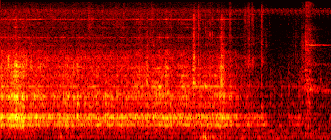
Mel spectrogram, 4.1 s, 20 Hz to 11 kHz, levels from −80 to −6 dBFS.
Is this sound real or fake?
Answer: real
